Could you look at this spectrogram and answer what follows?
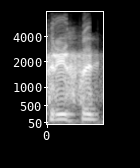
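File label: Speech Sound Russian; DCS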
